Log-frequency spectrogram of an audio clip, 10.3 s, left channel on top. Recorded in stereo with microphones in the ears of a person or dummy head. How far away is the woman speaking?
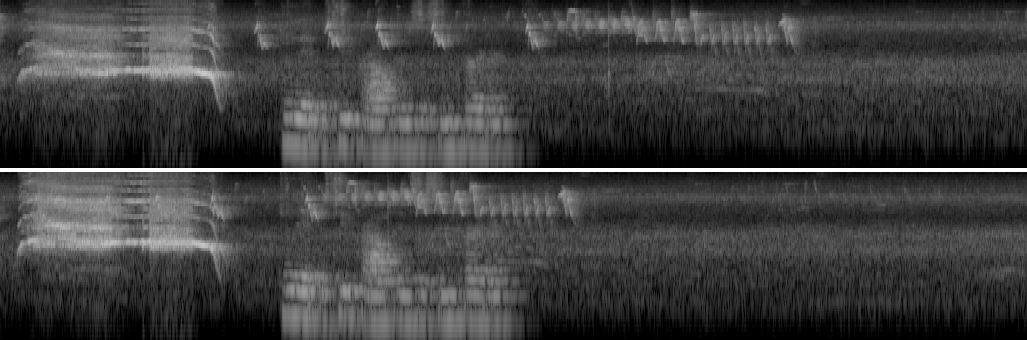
About 7.5 m.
